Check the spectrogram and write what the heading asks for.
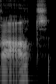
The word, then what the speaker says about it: Rad: to say that the underlying representation of rat is rad, with a voiced d sound, and the ur of objektiv is objektiv, and so on and so on. But the German has this phonological rule called final devoicing, where when the syllable ends in a voiced obstruent, it is replaced by a voiceless one.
